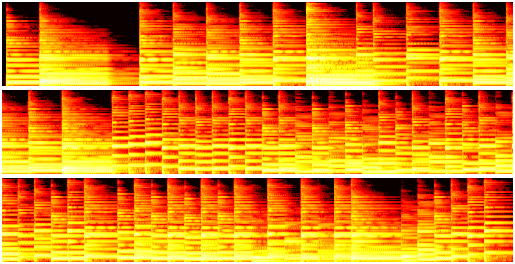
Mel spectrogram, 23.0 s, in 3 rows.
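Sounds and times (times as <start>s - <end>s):
allegretto guitar piece: 0.1s - 22.9s.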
